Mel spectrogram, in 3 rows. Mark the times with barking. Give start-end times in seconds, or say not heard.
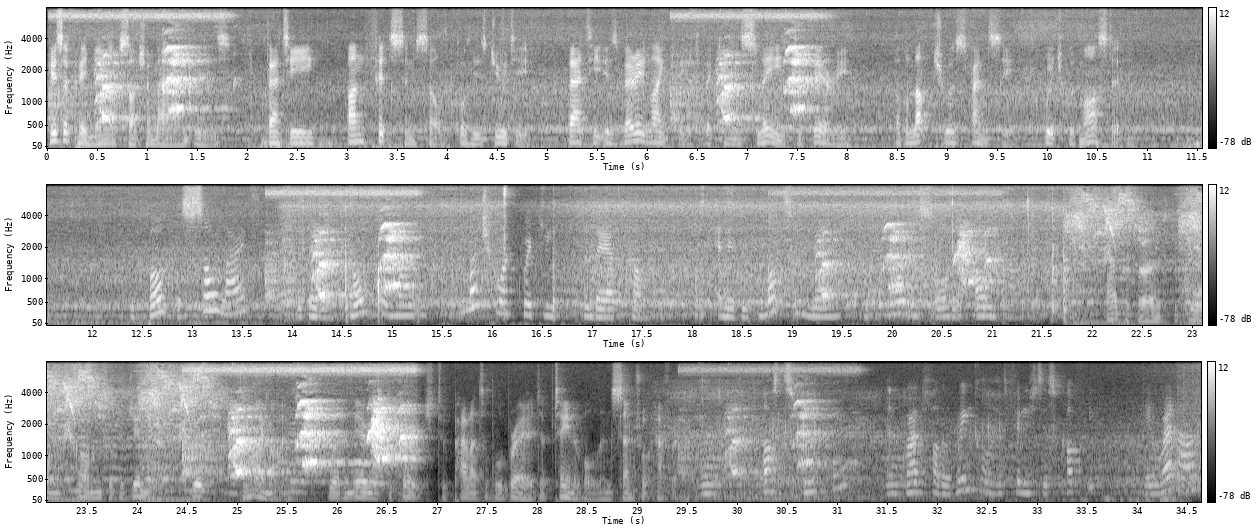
0.0-1.9, 6.2-7.8, 13.7-15.3, 18.8-21.1, 24.4-26.8, 29.4-31.2.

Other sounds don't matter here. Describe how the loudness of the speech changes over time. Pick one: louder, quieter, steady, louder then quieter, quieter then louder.
quieter.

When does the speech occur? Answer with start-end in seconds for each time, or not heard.
0.0-10.9, 12.3-21.4, 22.1-29.6, 30.2-34.5.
